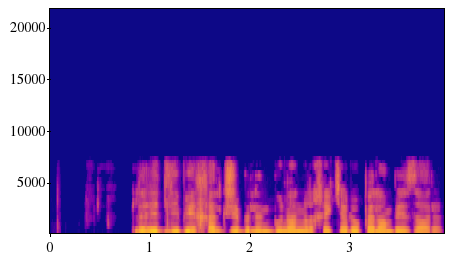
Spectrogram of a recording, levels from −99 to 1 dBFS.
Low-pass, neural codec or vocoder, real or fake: 7.2 kHz; none; real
